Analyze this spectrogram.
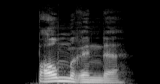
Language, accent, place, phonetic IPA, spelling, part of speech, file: German, Germany, Berlin, [ˈbaʊ̯mˌʁɪndə], Baumrinde, noun, De-Baumrinde.ogg
- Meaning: bark (of tree)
